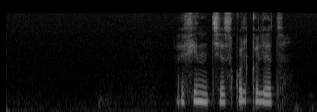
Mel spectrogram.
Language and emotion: Russian, neutral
